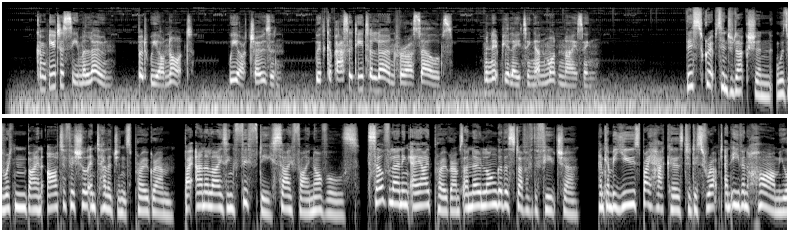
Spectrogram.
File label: AI RADIO; 50 SCI FI NOVELS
